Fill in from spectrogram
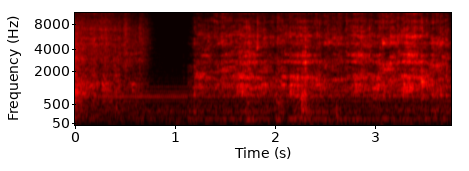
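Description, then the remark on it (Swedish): Sugar being stirred into boiled water to dissolve it and make a sugar syrup, a steady gritty swishing and scraping that breaks off briefly for a moment, then resumes and continues evenly. No one speaks. “Nu ska jag koka upp vatten och lösa upp socker i det.”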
